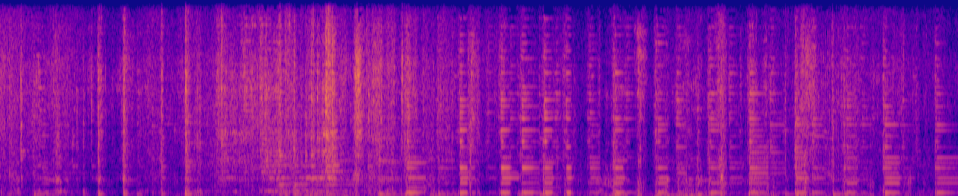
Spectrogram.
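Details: No animal sound: soft plucked guitar or ukulele music with repeated bright notes.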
